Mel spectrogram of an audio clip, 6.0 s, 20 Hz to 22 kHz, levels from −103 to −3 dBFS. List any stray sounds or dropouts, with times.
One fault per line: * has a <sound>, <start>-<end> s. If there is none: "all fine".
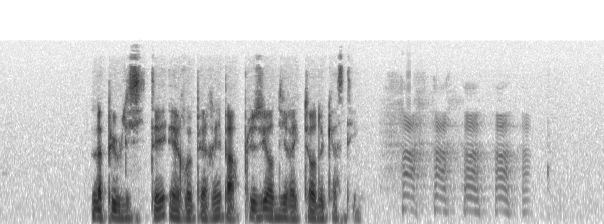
* has a laugh, 3.8-5.3 s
